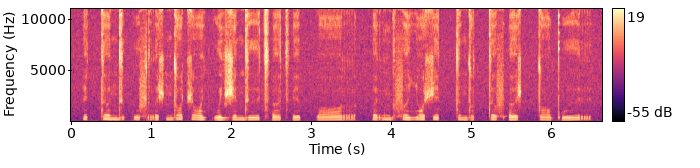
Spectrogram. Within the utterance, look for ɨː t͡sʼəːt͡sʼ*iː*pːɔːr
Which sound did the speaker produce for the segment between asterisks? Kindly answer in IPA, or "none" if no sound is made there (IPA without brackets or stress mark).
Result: ɪː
